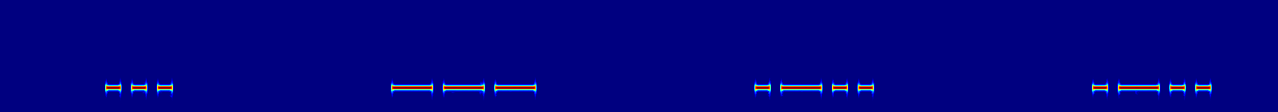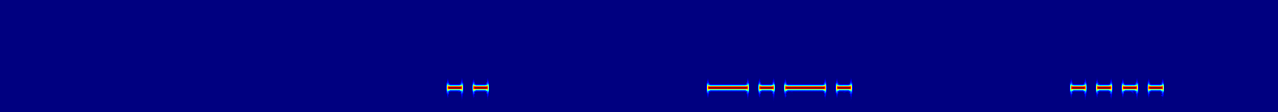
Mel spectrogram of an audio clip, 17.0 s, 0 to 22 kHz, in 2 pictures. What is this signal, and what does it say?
Morse code, heard as a keyed tone, about 14 wpm, spaced as for 5 wpm, 800 Hz. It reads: SOLL ICH
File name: Morsekurs / Witze / Witz 10. Februar 2026 25 F70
